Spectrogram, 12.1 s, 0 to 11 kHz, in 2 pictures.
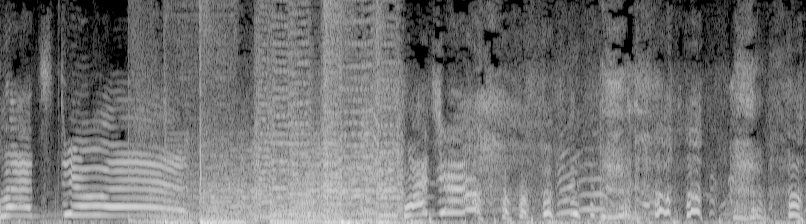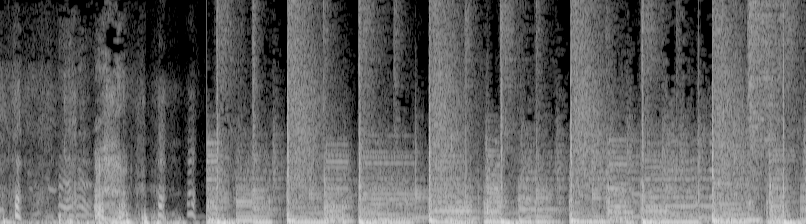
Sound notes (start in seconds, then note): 3.6 laughter; 7.6 upbeat music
